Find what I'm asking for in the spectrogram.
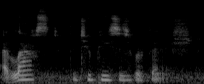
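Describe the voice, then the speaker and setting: Soft-spoken, creaky young woman doing ASMR. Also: medium pitch, little pitch movement, moderate pace, slight background noise. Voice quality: soft, creaky, often dropping to a whisper. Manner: rambling, informal, gently chaotic asides. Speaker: ASMR creator reading children's books aloud. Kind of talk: soft-spoken ASMR reading and casual chat. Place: small living room, indoors.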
